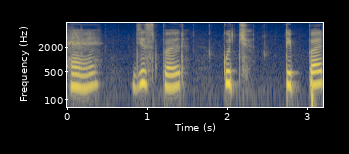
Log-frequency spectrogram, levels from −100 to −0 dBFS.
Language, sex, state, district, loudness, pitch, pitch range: Hindi, female, Himachal Pradesh, Shimla, -18 LUFS, 230 Hz, 215-250 Hz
